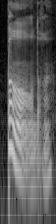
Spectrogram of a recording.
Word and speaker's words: pendre: Pendre. Okay, so nasal here, en, en. Pendre, pendre.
